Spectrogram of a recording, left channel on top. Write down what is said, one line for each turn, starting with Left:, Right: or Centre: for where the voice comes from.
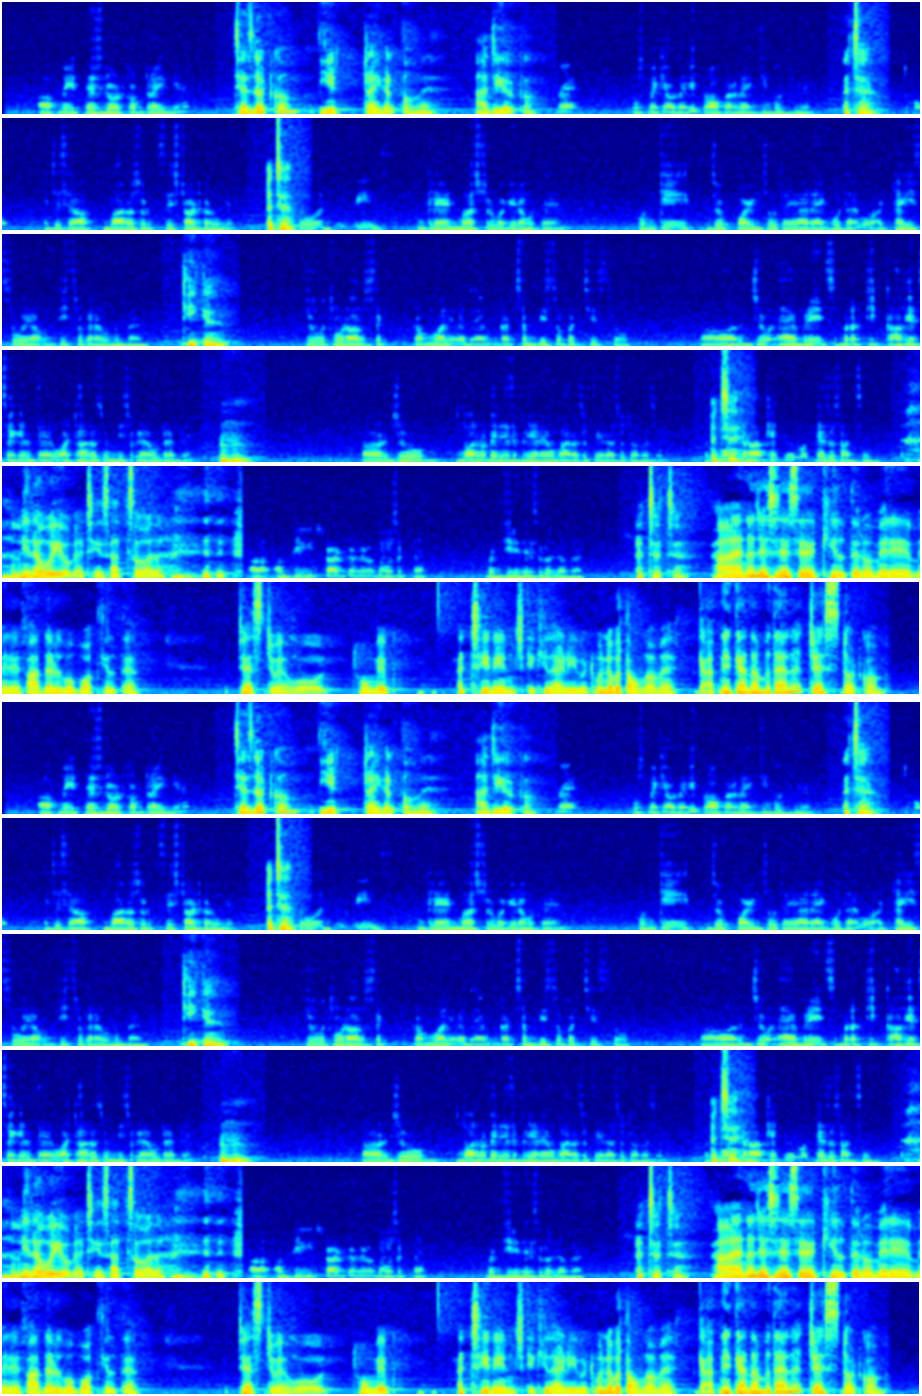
Left: आपने चेस डॉट कॉम ट्राई किया
Right: चेस डॉट कॉम ये ट्राई करता हूँ मैं आज ही करता हूँ
Left: मैं उसमें क्या होता है कि प्रॉपर रैंकिंग होती है
Right: अच्छा
Left: तो जैसे आप बारह सौ से स्टार्ट करोगे
Right: अच्छा
Left: तो जो भी ग्रैंड मास्टर वगैरह होते हैं उनकी जो पॉइंट्स होते हैं या रैंक होता है वो अट्ठाईस सौ या उनतीस सौ के अराउंड होता है
Right: ठीक है
Left: जो थोड़ा उससे कम वाले रहते हैं उनका छब्बीस सौ पच्चीस सौ और जो एवरेज मतलब ठीक काफी अच्छा खेलते हैं वो अठारह सौ उन्नीस सौ के अराउंड रहते हैं
Right: हम्म,
Left: और जो नॉर्मल मेरे जैसे प्लेयर है वो बारह सौ तेरह सौ चौदह सौ और जो
Right: अच्छा
Left: बहुत खराब खेलते हैं वो छह सौ सात सौ
Right: <laughs> मेरा वही होगा छः सात सौ वाला <laughs>
Left: हाँ अभी स्टार्ट कर रहे हो तो हो सकता है बट धीरे धीरे सुधर जाता है
Right: अच्छा अच्छा हाँ है ना जैसे
Left: हाँ।
Right: जैसे खेलते रहो मेरे मेरे फादर वो बहुत खेलते हैं चेस जो
Left: अच्छा
Right: है वो होंगे अच्छी रेंज के खिलाड़ी बट उन्हें बताऊंगा मैं क्या- आपने क्या नाम बताया था chess dot com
